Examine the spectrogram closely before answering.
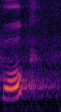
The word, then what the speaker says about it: Koch: for a company called Coke and not the beverage company the K pronounced as Coke um Business Solutions so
